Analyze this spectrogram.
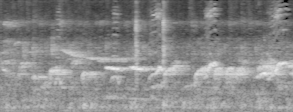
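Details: White-rumped shama mating call, played to raise breeding condition: a short run of clear whistled notes around the upper mid range, some sliding upward and some falling, with faint background hiss.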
